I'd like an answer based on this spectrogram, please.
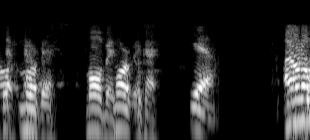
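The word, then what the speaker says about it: Morbius: Well, you saw the trailer for Mobius, right? Is it Mobius, or how do you pronounce that? Morbus.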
